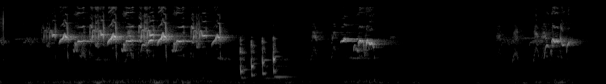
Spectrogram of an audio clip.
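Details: An agitated sooty-headed bulbul, recorded as a trapping lure, gives a loud, dense chatter, then a fast stuttering rattle and two shorter slurred calls after a pause.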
